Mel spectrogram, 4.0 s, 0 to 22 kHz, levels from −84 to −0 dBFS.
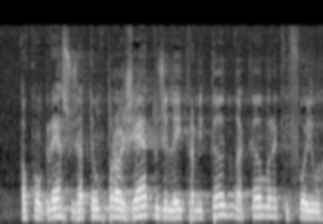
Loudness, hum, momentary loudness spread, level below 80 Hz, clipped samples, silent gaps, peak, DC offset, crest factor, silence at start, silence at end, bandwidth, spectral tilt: -13 LUFS; none; 6 LU; -50 dBFS; under 0.1%; none; 0 dBFS; under 0.1%; 12 dB; 0.25 s; 0 s; 13.5 kHz; -6 dB/octave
